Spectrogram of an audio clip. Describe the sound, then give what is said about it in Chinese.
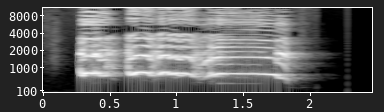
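A farm rooster crows at dawn with one loud, drawn-out, strongly tonal call lasting nearly two seconds. It breaks in short steps at the start and trails off at the end, heard alone against silence. “发出了清晨的第一声鸣叫。大公鸡一边打鸣，一边拍打着翅膀。”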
